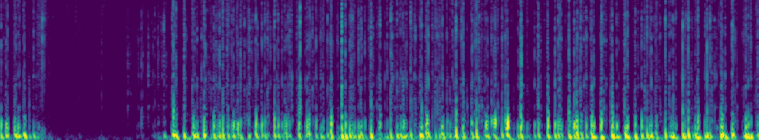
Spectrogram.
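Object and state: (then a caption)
Plastic flying disc. Fingertips rapidly tap and scratch a pink plastic frisbee, a hollow thin shell held over the mic. A brief burst of tapping fades into near silence for about a second. Then a dense, fast run of dull, bassy thumps and scratchy clicks continues to the end.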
